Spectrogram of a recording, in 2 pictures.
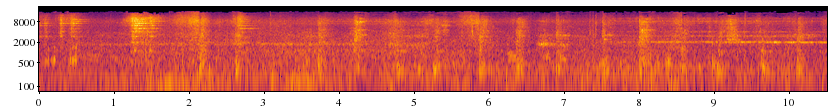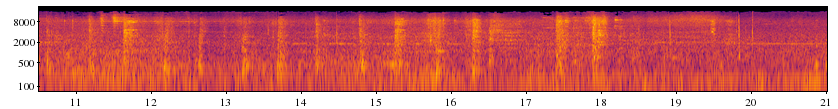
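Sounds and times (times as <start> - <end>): wheels clacking over rail joints: 0.0 - 20.1
electric train pulling out: 0.0 - 21.0
high wheel squeal: 7.5 - 11.9.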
